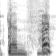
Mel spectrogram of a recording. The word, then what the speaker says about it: Genf: It's Genf. Should really give all 3 pronunciations right there.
